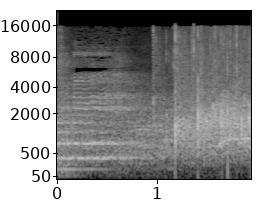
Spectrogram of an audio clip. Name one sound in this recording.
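A young woman sings a long held note through a microphone.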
